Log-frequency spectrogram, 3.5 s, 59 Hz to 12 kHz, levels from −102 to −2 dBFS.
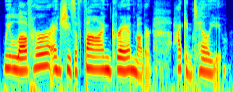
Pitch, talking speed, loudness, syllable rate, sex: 215 Hz, 205 wpm, -18 LUFS, 4.8 syllables/s, female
